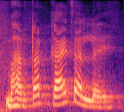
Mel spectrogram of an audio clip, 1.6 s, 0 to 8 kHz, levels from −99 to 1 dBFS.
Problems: constant background noise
